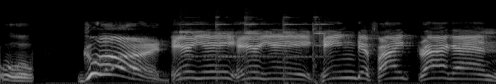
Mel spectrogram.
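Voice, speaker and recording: A cartoonish character voice speaks at a very slow pace with music in the background. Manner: blustery, self-important.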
